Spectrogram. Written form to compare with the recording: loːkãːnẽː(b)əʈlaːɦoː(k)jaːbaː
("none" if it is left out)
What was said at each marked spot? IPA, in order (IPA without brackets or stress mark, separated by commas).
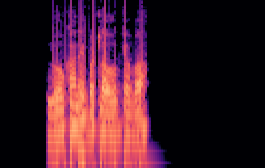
b, k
